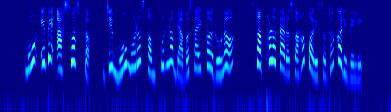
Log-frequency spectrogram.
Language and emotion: Odia, happy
